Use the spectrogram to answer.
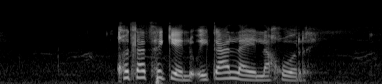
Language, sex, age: Tswana, female, 21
